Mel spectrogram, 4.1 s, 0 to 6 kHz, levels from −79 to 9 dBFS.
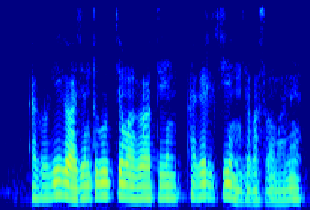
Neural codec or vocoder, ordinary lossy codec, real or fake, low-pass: none; none; real; 5.4 kHz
